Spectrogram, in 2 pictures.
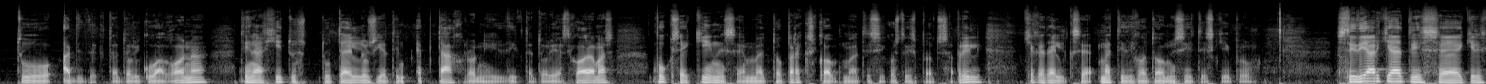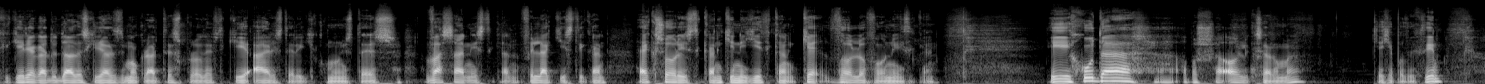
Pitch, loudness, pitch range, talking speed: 90 Hz, -17 LUFS, 80-105 Hz, 115 wpm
